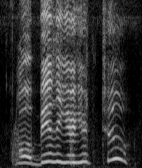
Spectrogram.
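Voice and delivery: high-pitched fussing over a cat; delighted pet greeting. Real, not acted. Owner greets Billy the cat arriving, high and delighted.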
